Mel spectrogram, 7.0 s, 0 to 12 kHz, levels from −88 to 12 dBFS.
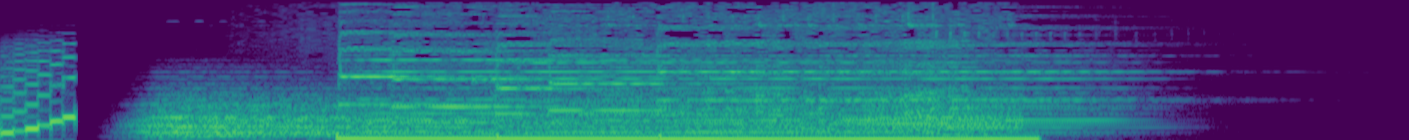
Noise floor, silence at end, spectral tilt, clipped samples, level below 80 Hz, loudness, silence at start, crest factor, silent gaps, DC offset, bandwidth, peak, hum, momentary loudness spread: -85 dBFS; 1.45 s; -5.5 dB/octave; under 0.1%; -18 dBFS; -17 LUFS; 0 s; 12 dB; 0.41-0.47 s; under 0.1%; 11 kHz; -4 dBFS; none; 8 LU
